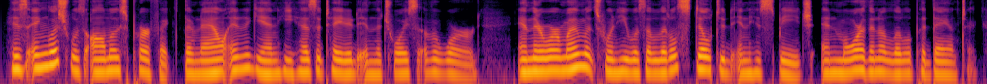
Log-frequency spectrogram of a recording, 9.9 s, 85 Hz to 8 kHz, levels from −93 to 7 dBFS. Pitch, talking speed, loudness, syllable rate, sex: 160 Hz, 220 wpm, -18 LUFS, 5.6 syllables/s, female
